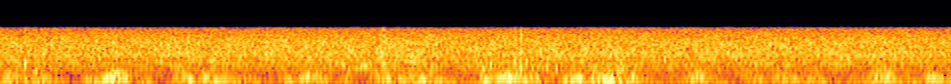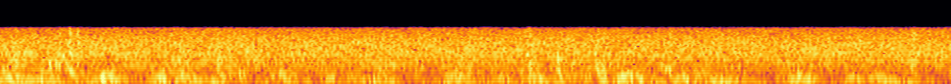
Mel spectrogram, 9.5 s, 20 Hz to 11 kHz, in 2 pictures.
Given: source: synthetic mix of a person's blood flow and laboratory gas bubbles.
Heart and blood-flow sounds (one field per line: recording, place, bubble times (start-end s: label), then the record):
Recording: Doppler ultrasound of blood flow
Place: precordium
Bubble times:
0.09-0.22 s: bubbles
1.61-1.99 s: bubbles
2.03-2.11 s: bubbles
2.38-2.51 s: bubbles
2.55-2.82 s: bubbles
2.86-3.22 s: bubbles
4.82-5.18 s: bubbles
5.53-5.75 s: bubbles
5.83-6.04 s: bubbles
6.15-6.25 s: bubbles
6.58-6.90 s: bubbles
7.07-7.18 s: bubbles
7.36-7.91 s: bubbles
8.04-8.15 s: bubbles
9.29-9.37 s: bubbles
9.50-9.52 s: bubbles
From the record:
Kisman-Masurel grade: 232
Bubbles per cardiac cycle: several, 3 to 8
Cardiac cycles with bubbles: 50 to 99%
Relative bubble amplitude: moderate (0.250 to 0.450)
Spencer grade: 3 (all of the cardiac periods contain showers or single bubble signals, but not dominating or overriding the cardiac motion signals)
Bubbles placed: anywhere in the cardiac cycle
